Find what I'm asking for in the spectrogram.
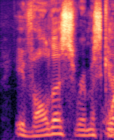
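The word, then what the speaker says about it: Evaldas Rimašauskas: His name is Evaldas Rimaskauskas. Evaldas Rimaskauskas. – We're going to go with that. – Thank you. I said it right the second time.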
